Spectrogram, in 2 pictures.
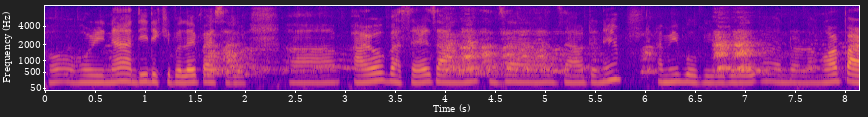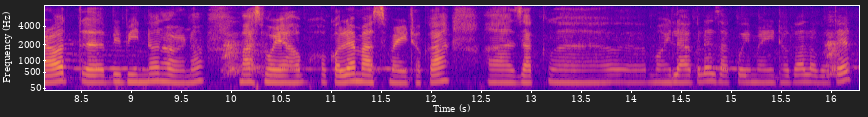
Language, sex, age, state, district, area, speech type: Assamese, female, 18-30, Assam, Majuli, urban, spontaneous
